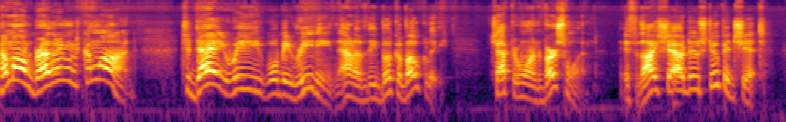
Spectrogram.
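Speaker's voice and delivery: swooping, pulpit-style preacher sermon voice. Joking that they sound like a preacher, the speaker launches into a preacher voice. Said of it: "I sound like a preacher".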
